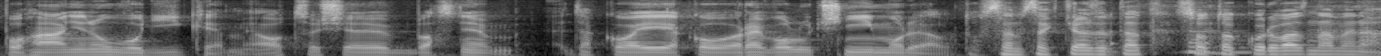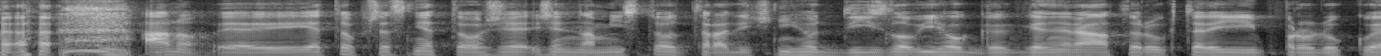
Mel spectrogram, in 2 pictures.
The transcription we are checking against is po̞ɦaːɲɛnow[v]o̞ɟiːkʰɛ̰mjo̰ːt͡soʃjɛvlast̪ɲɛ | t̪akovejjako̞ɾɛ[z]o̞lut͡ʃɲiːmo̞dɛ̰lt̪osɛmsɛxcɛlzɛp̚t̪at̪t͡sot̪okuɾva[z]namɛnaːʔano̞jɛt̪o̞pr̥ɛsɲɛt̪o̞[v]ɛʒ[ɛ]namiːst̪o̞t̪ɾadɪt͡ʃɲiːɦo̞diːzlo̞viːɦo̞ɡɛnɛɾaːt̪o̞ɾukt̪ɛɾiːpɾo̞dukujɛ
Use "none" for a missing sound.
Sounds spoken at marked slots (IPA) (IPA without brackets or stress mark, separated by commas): v, v, z, ʒ, ɛ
